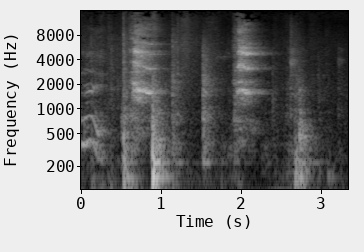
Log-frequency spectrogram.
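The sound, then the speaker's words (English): A cat retching up a furball: a series of about four rhythmic, throaty gagging heaves with short pauses between them, fairly loud and strained. “He's having a furball.”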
